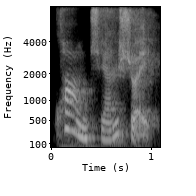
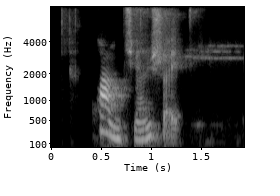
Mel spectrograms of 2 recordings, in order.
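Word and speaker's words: 矿泉水: Để đọc là khoang chén sợi. Từ này trong phần từ mới các bạn có đấy. Khoang chén sợi.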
